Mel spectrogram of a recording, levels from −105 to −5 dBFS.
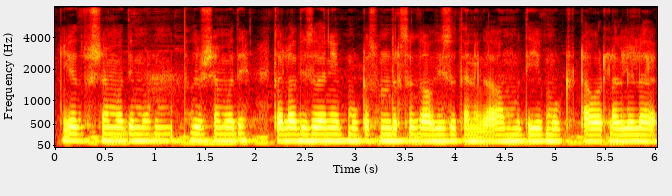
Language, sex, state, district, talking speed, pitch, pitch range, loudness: Marathi, male, Maharashtra, Chandrapur, 200 wpm, 140 Hz, 135-140 Hz, -20 LUFS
